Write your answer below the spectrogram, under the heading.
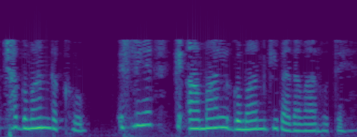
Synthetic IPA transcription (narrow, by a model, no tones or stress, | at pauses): ɐtːʃʰaɡʊmaːnɾɐkʰːoː | ɪsliekeʔaːmaːlɡʊmaːnkipɛːd̪aːʋaːɾɦoːt̪eɦɛ̃ː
